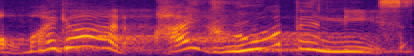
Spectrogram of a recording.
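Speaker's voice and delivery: high-pitched, excited gush.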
